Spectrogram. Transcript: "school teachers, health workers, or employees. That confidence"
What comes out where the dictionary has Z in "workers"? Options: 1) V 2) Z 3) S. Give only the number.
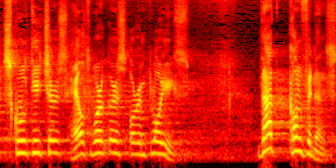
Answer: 3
